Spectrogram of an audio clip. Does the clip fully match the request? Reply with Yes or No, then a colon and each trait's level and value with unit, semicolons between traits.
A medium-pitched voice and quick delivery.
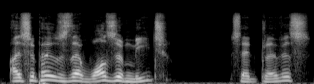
No: medium, 155 Hz; average, 155 wpm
